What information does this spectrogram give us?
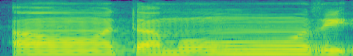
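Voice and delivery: "औ तमूजी" slowly, both n sounds hummed in the nose; ikhfa nasal hold. Shown as a demonstration. Teacher reads the joined word, ikhfa nasal hold. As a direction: linger nasally on "औ" and "मू". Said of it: "आवाज़ को नाक में रोक कर पढ़ेंगे".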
